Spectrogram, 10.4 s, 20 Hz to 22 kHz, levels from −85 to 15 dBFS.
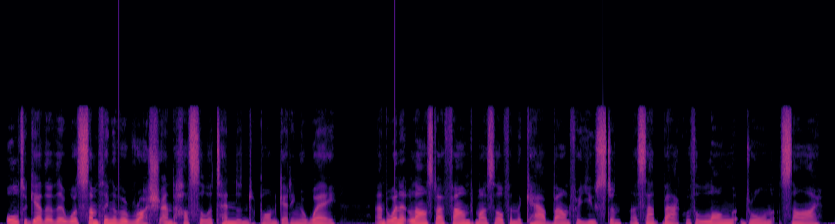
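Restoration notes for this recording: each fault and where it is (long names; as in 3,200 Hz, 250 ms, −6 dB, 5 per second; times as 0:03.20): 0:01.49: click −18 dBFS
0:04.94: click −17 dBFS
0:07.54–0:07.55: drop-out 5.3 ms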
